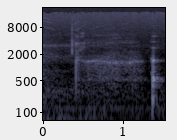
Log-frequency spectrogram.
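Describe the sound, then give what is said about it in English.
A single sharp, throaty cough bursts out near the end, fairly loud, after a fainter breathy huff earlier. “You know, pisses me off, my fucking cough.”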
